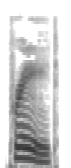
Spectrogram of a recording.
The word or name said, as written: prayed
